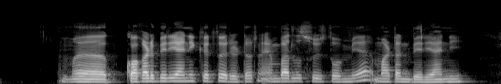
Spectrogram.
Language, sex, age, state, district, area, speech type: Kashmiri, male, 30-45, Jammu and Kashmir, Kulgam, urban, spontaneous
